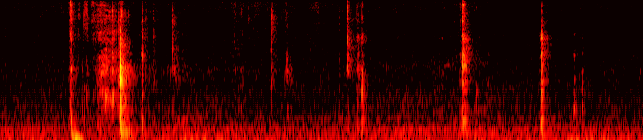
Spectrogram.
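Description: A metal blade scrapes and shaves thin curls from the face of a pink rectangular solid bar of dry soap. It makes a series of short, dry, crisp scratching clicks with bright high edges, spaced unevenly over a quiet background, and each one stops almost instantly.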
